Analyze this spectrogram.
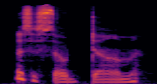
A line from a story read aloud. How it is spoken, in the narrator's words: Dean grumbled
